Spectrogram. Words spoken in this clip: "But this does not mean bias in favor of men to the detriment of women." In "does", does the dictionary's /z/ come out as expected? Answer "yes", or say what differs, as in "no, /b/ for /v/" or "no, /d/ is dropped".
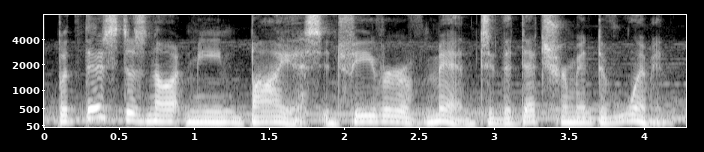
yes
